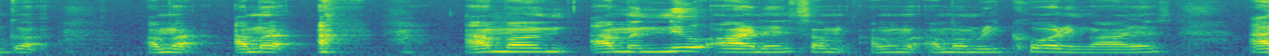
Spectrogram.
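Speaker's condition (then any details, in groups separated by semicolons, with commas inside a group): Cerebral palsy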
